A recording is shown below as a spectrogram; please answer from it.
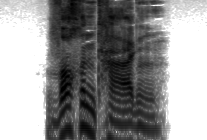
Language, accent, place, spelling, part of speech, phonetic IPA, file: German, Germany, Berlin, Wochentagen, noun, [ˈvɔxn̩ˌtaːɡn̩], De-Wochentagen.ogg
- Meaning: dative plural of Wochentag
